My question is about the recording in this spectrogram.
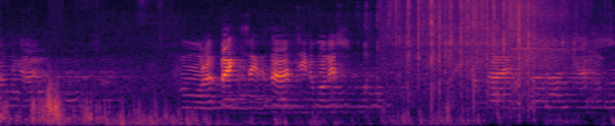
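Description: Eventing horse galloping on a cross-country course, its hoofbeats thudding on the turf, while onlookers call out to it in drawn-out, wavering shouts about three seconds in and again near the end. A rushing noise sets in about five seconds in as the horse comes past close to the microphone.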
